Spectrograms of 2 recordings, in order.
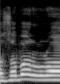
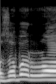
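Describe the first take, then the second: The two takes are said the same way.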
